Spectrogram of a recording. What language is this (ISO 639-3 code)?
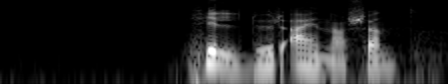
nor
